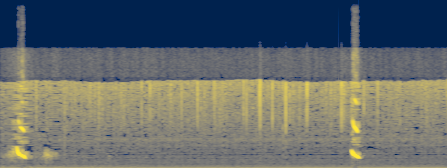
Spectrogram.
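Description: Juvenile osprey giving two short, loud whistled calls that slide sharply down in pitch, one just after the start and one near the end, over the steady hum and hiss of the nest camera's microphone.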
